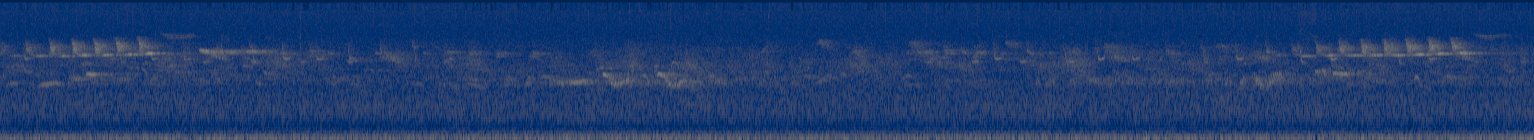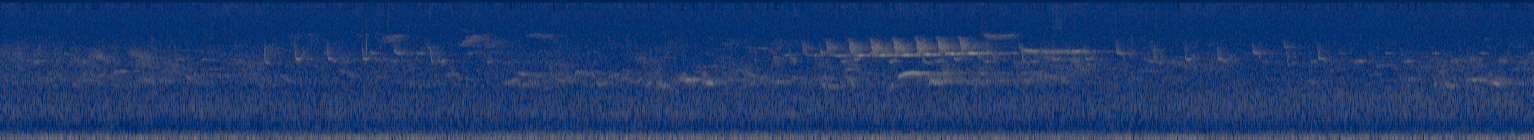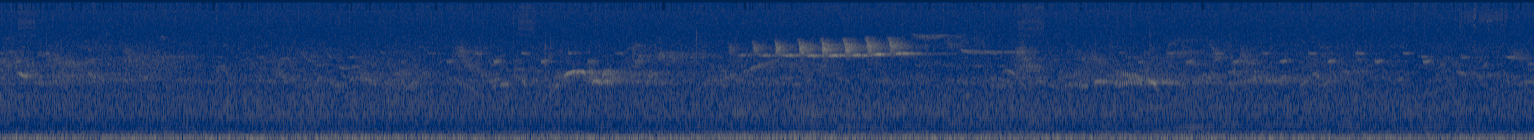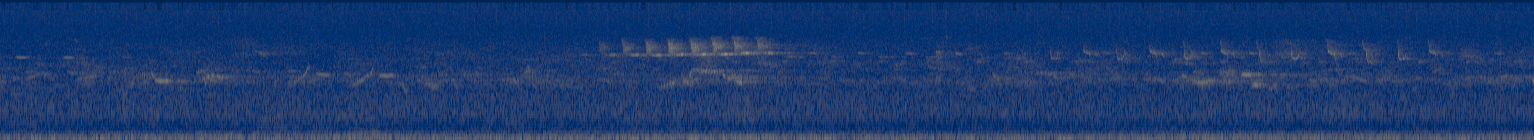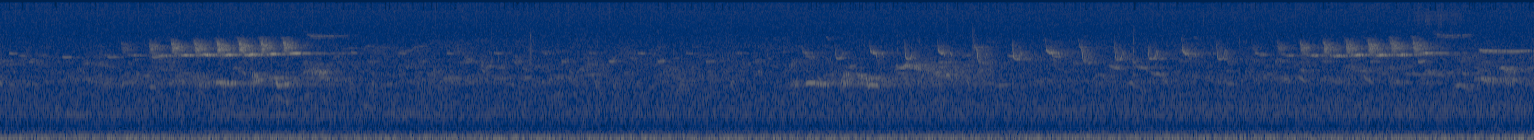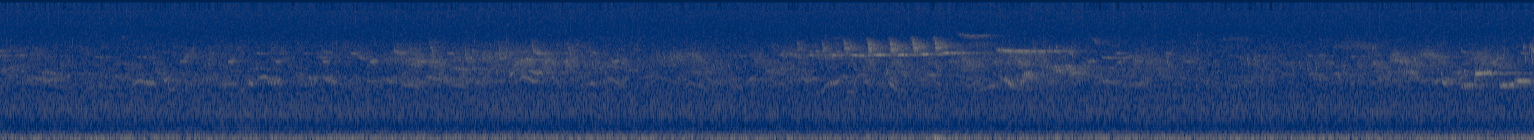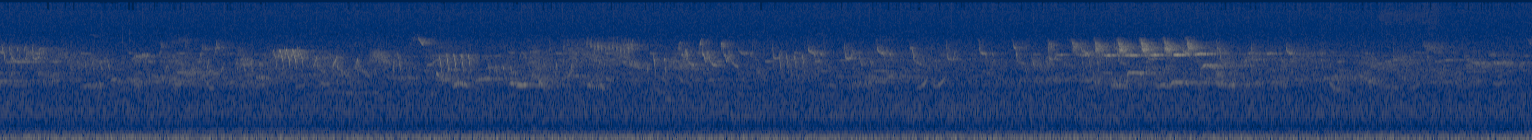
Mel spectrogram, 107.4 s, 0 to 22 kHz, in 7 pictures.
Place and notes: {"date": "2021-05-15 17:18:00", "description": "it started to rain, Reed warbler (Drosselrohsänger in german) singing\n17:18 Berlin, Buch, Mittelbruch / Torfstich 1 - pond, wetland ambience", "latitude": "52.65", "longitude": "13.50", "altitude": "57", "timezone": "Europe/Berlin"}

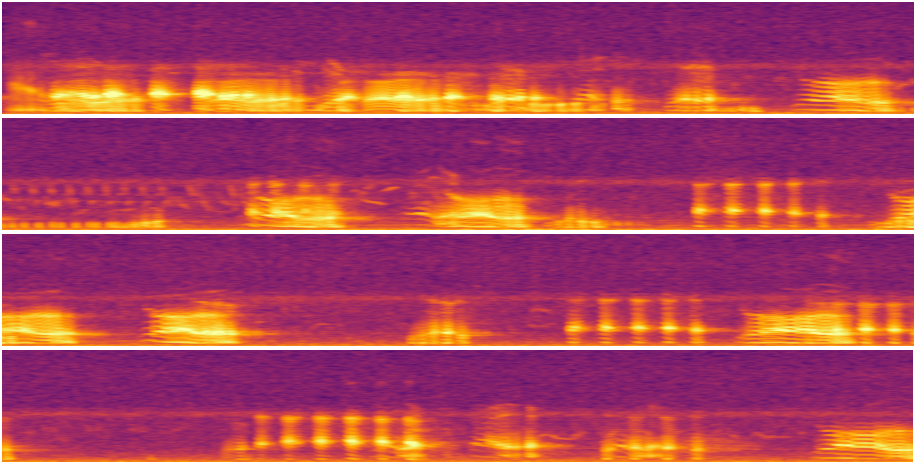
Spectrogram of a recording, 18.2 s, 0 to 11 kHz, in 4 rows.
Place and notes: {"title": "Hartlweg, Münsing, Deutschland - Pond near Münsing - croaking marsh frogs", "date": "2011-05-10 09:01:00", "description": "Mating calls of marsh frogs (Pelophylax ridibundus), presumably. [I used the Hi-MD-recorder Sony MZ-NH900 with external microphone Beyerdynamic MCE 82]", "latitude": "47.90", "longitude": "11.36", "altitude": "661", "timezone": "Europe/Berlin"}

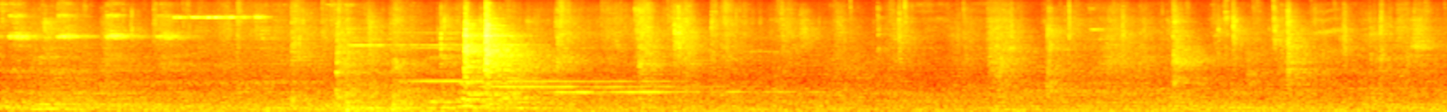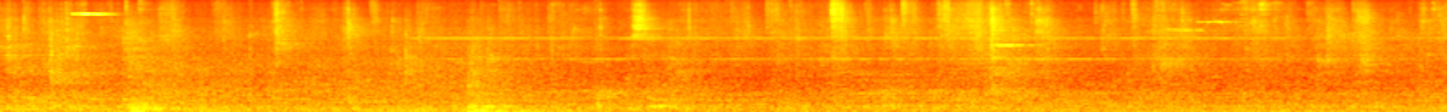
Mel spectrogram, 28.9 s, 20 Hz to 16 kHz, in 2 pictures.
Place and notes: {"title": "berlin, urban hospital - elevator area", "date": "2010-01-11 14:45:00", "description": "berlin, urban hospital, ground level, 6 elevators, people moving, shuffling, steps", "latitude": "52.49", "longitude": "13.41", "altitude": "41", "timezone": "Europe/Berlin"}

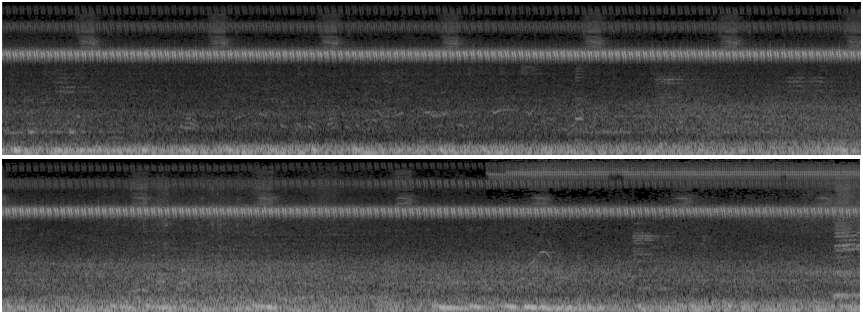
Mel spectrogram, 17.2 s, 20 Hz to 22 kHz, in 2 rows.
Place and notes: {"title": "Pachmarhi, Madhya Pradesh, Inde - Insects and music at night", "date": "2015-10-18 19:15:00", "latitude": "22.46", "longitude": "78.42", "altitude": "1071", "timezone": "Asia/Kolkata"}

